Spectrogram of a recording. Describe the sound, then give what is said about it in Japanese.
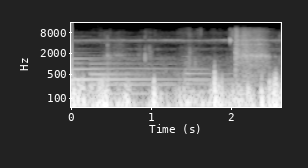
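Steady footsteps of a person out on a stroll crunch along an outdoor path at a relaxed walking pace, with a faint constant tonal hum and a brief hiss of background noise near the end. “その横を、みな、あの、横目で見ながらですね、えー、散歩をしております。”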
